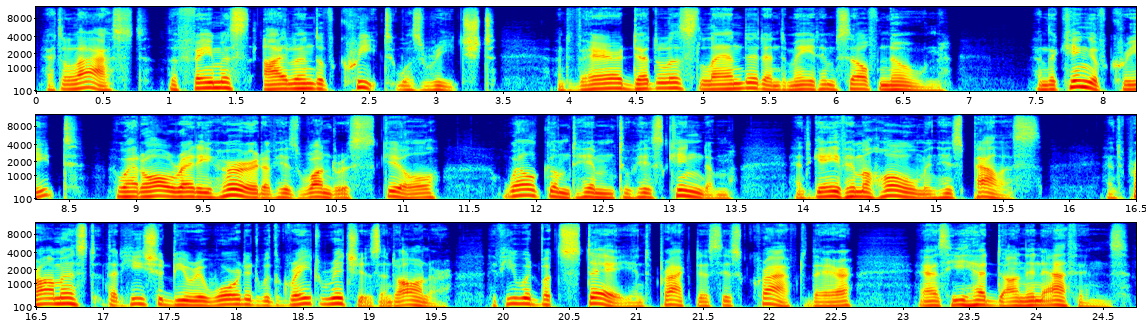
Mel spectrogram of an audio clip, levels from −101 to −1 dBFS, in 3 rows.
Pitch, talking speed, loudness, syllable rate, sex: 135 Hz, 170 wpm, -18 LUFS, 4.7 syllables/s, male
